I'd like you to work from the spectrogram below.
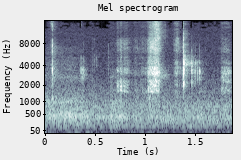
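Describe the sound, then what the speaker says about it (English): An apple is peeled by hand for a Waldorf salad, with faint, close scraping and soft rasping strokes in irregular short bursts, quiet and without talk. "So I'm just going to peel the apple"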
